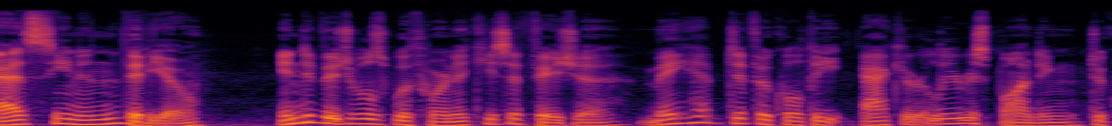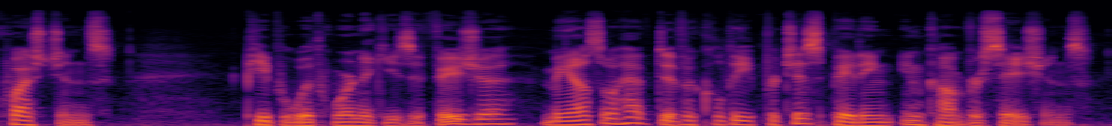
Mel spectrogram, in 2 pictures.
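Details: Adult male narrator; normal speech.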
